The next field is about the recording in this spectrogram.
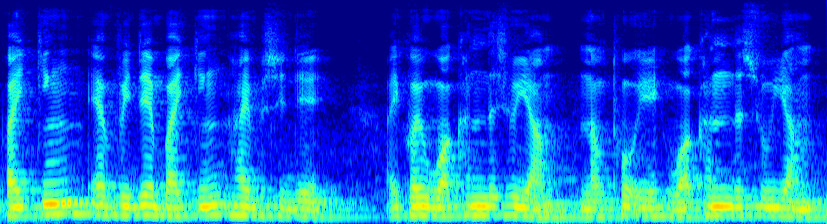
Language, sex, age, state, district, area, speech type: Manipuri, male, 30-45, Manipur, Chandel, rural, spontaneous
